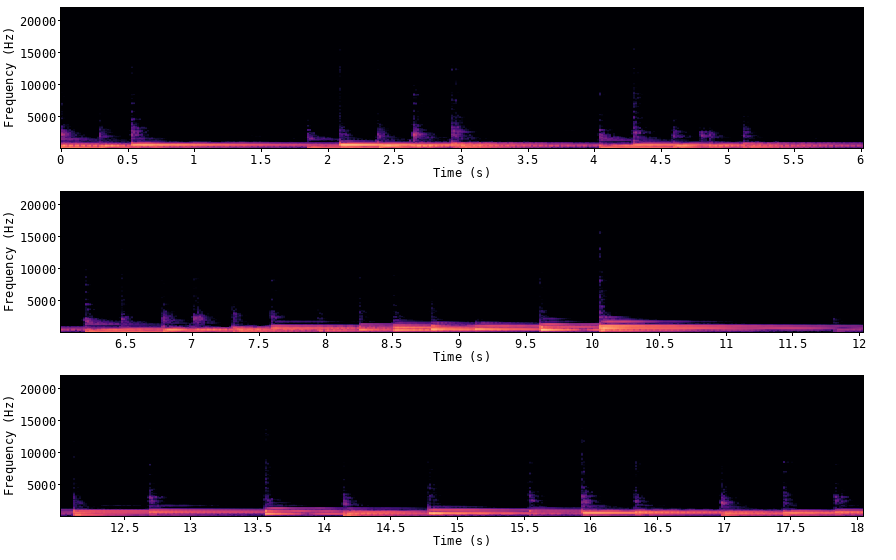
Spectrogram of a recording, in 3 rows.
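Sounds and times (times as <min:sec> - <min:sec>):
handpan notes ringing: 0:00.0 - 0:18.0.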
